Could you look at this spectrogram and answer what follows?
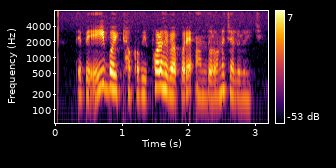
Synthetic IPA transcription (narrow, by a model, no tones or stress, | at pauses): t̪ebeʔeɦibɔjʈʰɔkɔbipʰɔɭɔɦebapɔɾeʔand̪oɭɔnɔt͡ʃaluɾɔɦit͡ʃʰi̥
